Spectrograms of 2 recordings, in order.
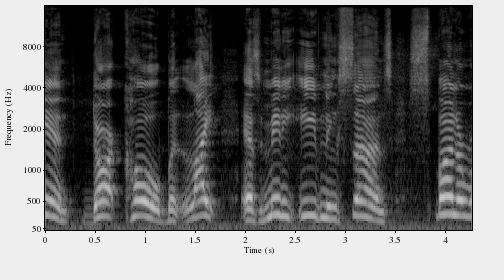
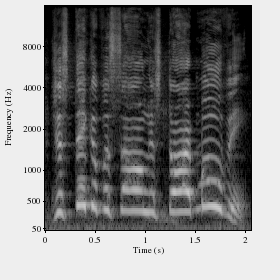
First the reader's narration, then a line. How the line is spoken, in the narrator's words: Ray shouted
